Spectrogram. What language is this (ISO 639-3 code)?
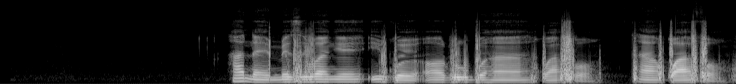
ibo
